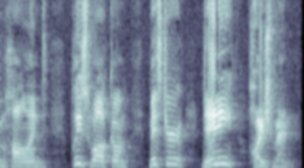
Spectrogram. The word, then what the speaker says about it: Huisman: Huisman. Yes, that's Huisman.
